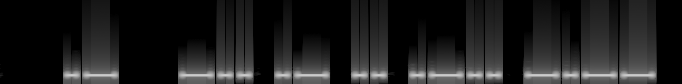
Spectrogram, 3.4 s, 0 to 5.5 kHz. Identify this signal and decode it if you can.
Morse code, heard as a keyed tone, about 25 wpm, 600 Hz. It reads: A DAILY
